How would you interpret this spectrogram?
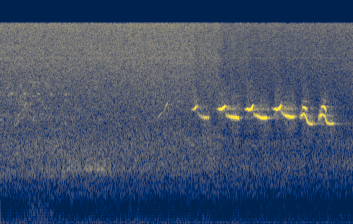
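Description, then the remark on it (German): An ortolan bunting sings a short, clear phrase of about half a dozen high, repeated whistled notes, heard alone over a soft, steady background hiss. “Ach, ich kann nicht genug kriegen vom Ortolan, aber ich verschone euch jetzt.”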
